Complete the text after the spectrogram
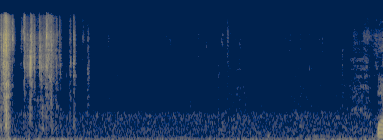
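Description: Cards rustle and slide as hands shuffle through a stack.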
